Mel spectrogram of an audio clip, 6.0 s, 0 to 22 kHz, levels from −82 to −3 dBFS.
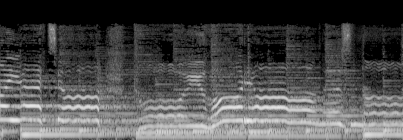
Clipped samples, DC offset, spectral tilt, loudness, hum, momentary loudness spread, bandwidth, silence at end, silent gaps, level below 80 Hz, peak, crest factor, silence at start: under 0.1%; under 0.1%; -6.5 dB/octave; -17 LUFS; none; 7 LU; 12 kHz; 0 s; none; -36 dBFS; -4 dBFS; 12 dB; 0 s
